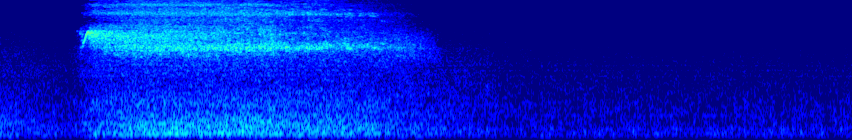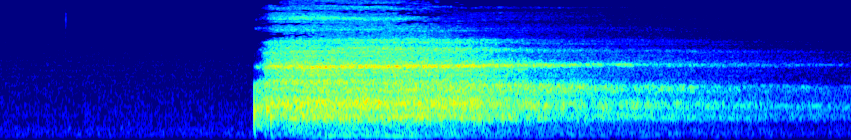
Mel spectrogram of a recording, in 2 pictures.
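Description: A slow, deep breath drawn in, a few seconds of held silence, then a long, louder exhale that gradually fades out, as part of a slow deep-breathing exercise, with no talking.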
